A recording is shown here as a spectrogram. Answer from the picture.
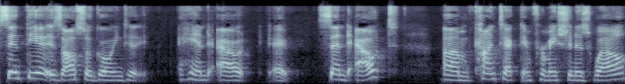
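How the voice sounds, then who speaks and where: A woman with a plain, everyday voice speaks at a fairly slow pace. Her pitch is medium, with ordinary variation. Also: quiet background. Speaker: STEM coordinator and educator. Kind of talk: webinar presentation.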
